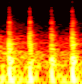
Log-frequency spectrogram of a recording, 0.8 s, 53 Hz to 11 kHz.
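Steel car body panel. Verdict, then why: Undamped. Four knocks on an untreated steel sheet-metal body panel of a 2009-2014 Acura TSX, which has no sound deadening, unlike the hood with its butyl deadening. Each knock is a short, low thud with a brief tinny rattle that dies away quickly, revealing the panel's undamped, tinny resonance.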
